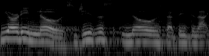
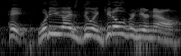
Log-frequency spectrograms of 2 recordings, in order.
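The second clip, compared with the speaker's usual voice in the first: much higher and louder, a furious shout; mock angry yelling; 7 semitones higher, 12 dB louder than usual. Preacher acting out an angry Jesus yelling at the disciples, shouting. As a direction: bark it at them like an angry boss. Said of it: "Is he yelling at them".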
